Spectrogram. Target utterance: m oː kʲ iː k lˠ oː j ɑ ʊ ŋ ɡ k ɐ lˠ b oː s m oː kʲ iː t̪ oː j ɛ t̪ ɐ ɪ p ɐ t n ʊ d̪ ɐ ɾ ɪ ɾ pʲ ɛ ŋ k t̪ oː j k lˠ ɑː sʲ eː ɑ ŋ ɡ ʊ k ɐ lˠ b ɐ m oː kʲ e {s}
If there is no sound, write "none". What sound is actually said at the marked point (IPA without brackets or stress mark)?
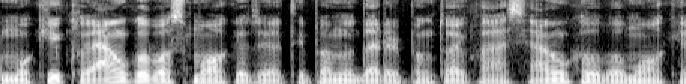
none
